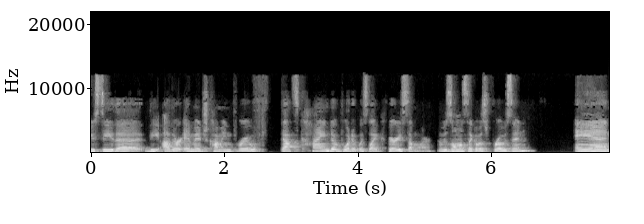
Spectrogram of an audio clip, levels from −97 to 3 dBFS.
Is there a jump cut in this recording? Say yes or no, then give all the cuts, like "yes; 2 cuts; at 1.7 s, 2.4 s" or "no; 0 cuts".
yes; 1 cut; at 5.2 s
